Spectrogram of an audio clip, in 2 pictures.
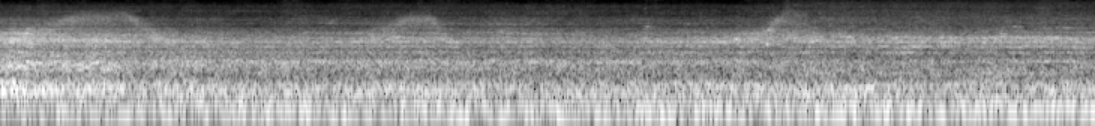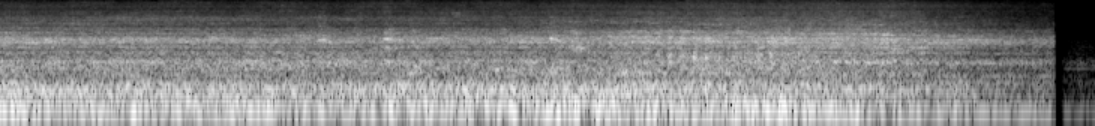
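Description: A container freight train's wagons running past close by, a steady rumble and rattle of wheels on rail with a faint high whine and a few brief higher-pitched swells in the first five seconds; it cuts off abruptly near the end.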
